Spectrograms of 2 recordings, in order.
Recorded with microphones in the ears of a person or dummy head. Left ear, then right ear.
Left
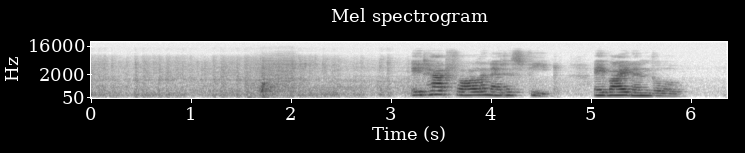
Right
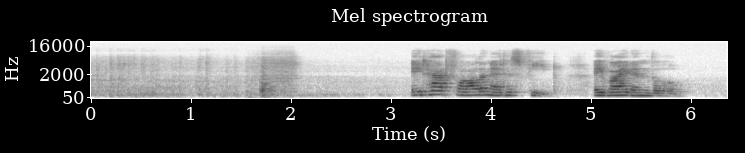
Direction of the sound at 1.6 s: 15° right (ahead or behind).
